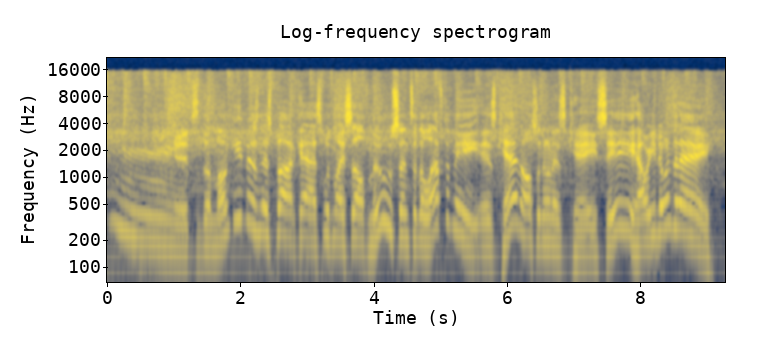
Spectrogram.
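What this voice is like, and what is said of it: Announcer-style voice impression. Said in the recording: “my Don Pardo impression”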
